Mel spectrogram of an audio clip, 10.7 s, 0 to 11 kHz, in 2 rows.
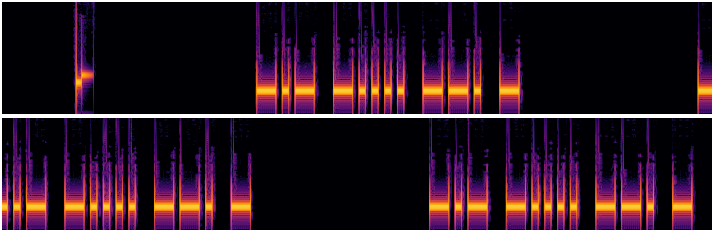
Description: Morse code, heard as a keyed tone, about 25 wpm, 700 Hz. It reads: K6GT K6GT K6GT
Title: Call Signs Repeated 2x - 25wpm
